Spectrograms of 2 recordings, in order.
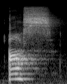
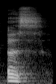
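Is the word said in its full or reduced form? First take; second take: full; reduced. First: The word is said in its full strong form. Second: The word is said in its reduced weak form.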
